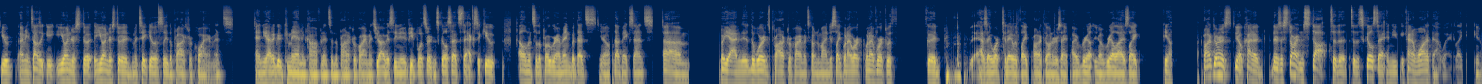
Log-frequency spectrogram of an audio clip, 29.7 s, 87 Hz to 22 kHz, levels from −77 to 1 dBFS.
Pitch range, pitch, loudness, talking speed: 90-100 Hz, 95 Hz, -17 LUFS, 235 wpm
